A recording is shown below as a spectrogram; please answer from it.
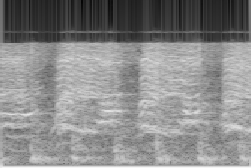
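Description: Powwow drum group: several men striking one large shared drum in a fast, steady beat, about five strokes a second, and singing together in high voices, a women's fancy shawl dance song.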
